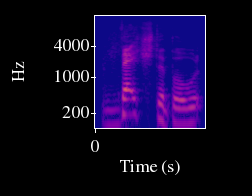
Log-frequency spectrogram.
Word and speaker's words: vegetable: And the same applies to vegetable. You don't pronounce this letter.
